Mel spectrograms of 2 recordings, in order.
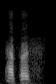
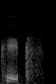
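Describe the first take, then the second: First: The name is said the more familiar way. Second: The name is said the old English way. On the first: "PEPIS I think is a lot more familiar to us" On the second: "the old English pronunciation or the English pronunciation would be PEEPS"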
